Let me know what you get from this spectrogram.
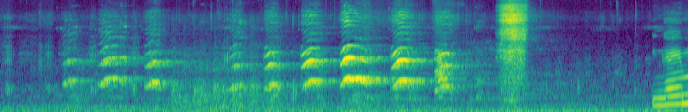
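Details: A noisy Aspin (Philippine native dog) indoors gives a quick run of high, tonal yaps and whiny barks, several each second.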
